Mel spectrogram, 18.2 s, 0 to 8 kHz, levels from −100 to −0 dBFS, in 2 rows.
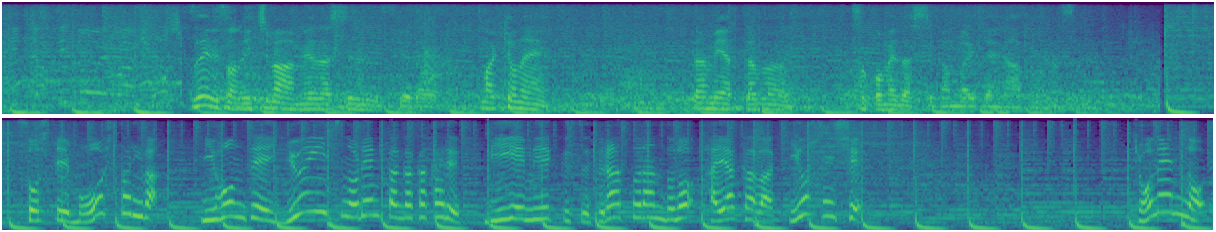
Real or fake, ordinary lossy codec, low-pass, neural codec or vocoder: real; AAC, 48 kbps; 7.2 kHz; none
